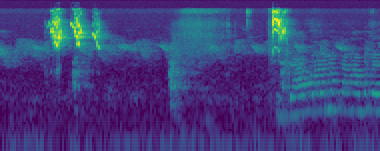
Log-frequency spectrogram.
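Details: Indian ringneck parakeet gives a pair of high shrill chirps, then one shrill note leading into a long, steady, nasal harmonic call.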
